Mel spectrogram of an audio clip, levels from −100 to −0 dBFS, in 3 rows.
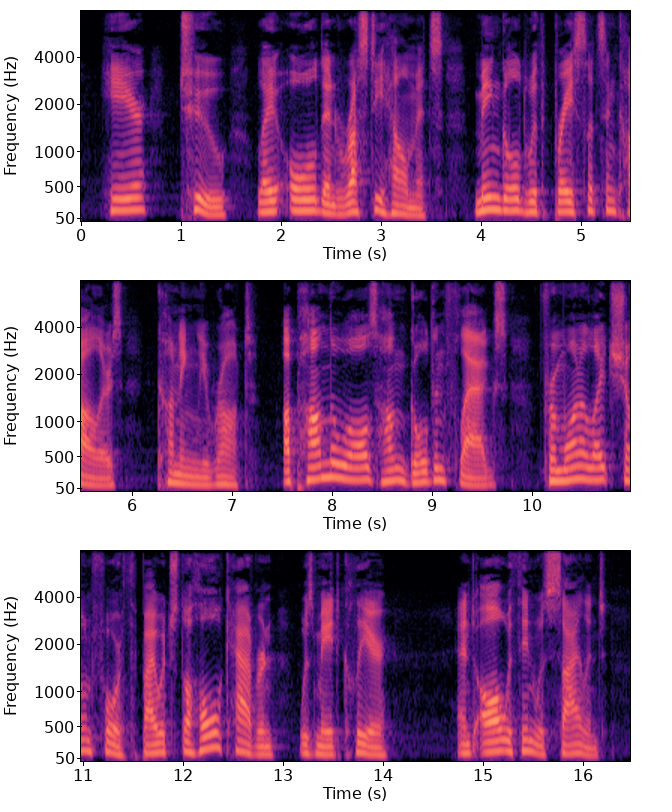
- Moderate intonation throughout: No, wide, 6.2 semitones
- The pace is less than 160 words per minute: Yes, average, 140 wpm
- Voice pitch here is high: No, medium, 140 Hz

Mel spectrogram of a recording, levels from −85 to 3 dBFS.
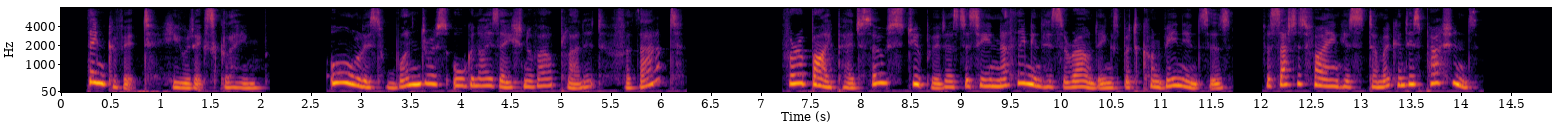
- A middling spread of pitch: No, wide, 7.6 semitones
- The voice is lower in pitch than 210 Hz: No, high, 215 Hz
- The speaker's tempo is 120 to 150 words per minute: Yes, average, 145 wpm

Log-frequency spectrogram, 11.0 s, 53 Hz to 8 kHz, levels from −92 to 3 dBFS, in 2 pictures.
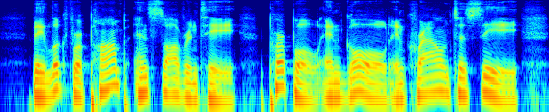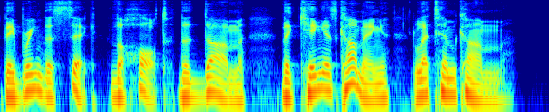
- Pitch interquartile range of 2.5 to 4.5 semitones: No, wide, 5.6 semitones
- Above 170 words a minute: No, average, 155 wpm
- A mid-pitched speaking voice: No, low, 110 Hz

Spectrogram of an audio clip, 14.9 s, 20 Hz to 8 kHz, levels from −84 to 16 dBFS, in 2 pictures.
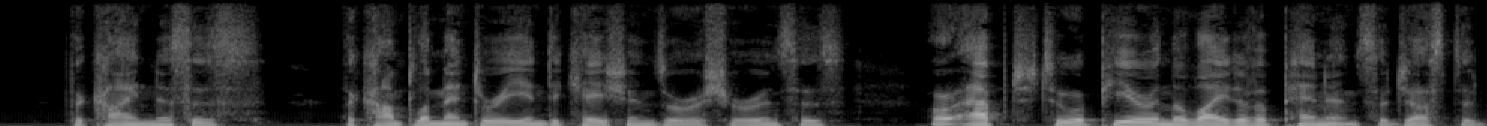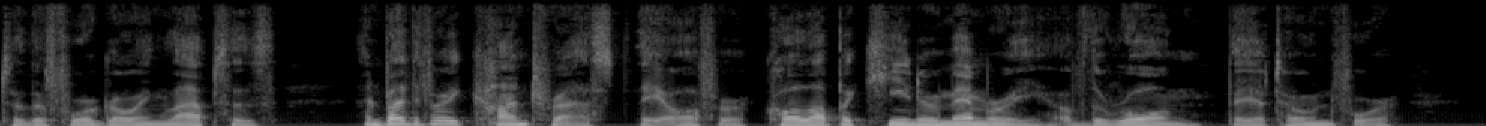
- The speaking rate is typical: Yes, average, 160 wpm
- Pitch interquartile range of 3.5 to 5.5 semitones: Yes, average, 5.2 semitones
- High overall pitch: No, low, 115 Hz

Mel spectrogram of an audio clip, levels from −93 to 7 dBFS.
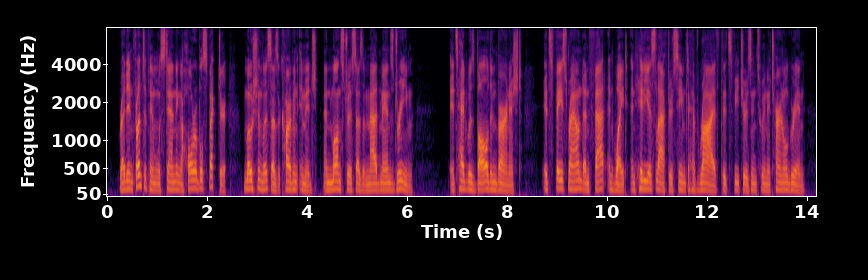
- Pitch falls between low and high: No, low, 125 Hz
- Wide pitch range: No, average, 3.0 semitones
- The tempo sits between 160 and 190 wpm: No, average, 200 wpm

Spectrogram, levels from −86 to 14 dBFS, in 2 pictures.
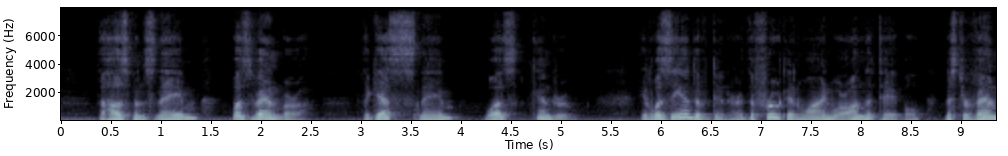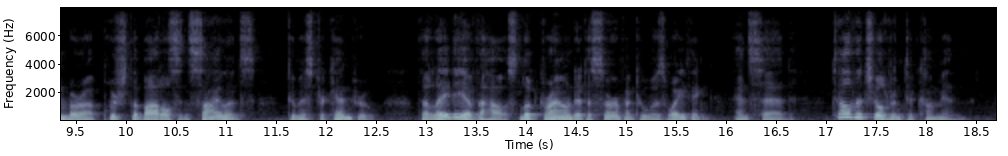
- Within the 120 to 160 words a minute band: No, average, 185 wpm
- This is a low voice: Yes, low, 125 Hz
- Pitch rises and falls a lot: Yes, wide, 8.8 semitones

